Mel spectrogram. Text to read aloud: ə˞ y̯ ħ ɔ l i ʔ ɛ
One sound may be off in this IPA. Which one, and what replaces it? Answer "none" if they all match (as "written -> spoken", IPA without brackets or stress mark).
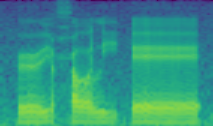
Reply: none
